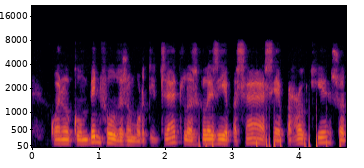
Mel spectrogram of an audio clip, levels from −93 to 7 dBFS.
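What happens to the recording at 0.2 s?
Nothing goes wrong at 0.2 s; the speech plays through that moment intact.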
